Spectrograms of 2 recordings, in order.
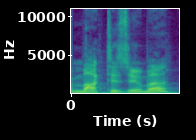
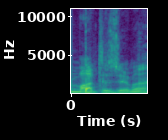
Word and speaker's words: Moctezuma: More specifically, history has suggested that the Aztec ruler Moctezuma, or Montezuma, however you want to pronounce it, believed that the arrival of the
